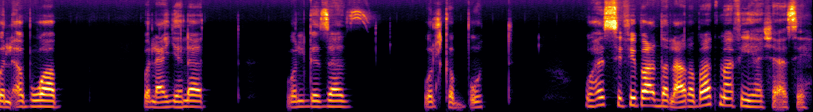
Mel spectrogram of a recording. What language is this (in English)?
Sudanese Arabic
